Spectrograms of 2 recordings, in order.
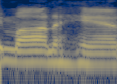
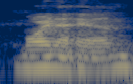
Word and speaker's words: Moynihan: is about uh yeah joseph gordon-levitt voices bobby monahan is also in it moynihan you've mispronounced his name if i didn't know that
